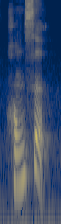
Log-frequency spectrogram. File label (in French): Rouge, Mandarin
